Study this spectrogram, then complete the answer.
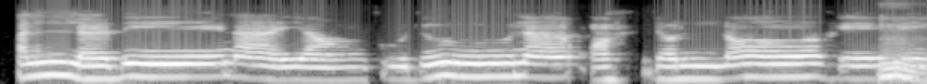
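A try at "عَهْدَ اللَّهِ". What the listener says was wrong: Itu jangan dicampur. Alladzina yanquduna ahda. Jangan ahdo.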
